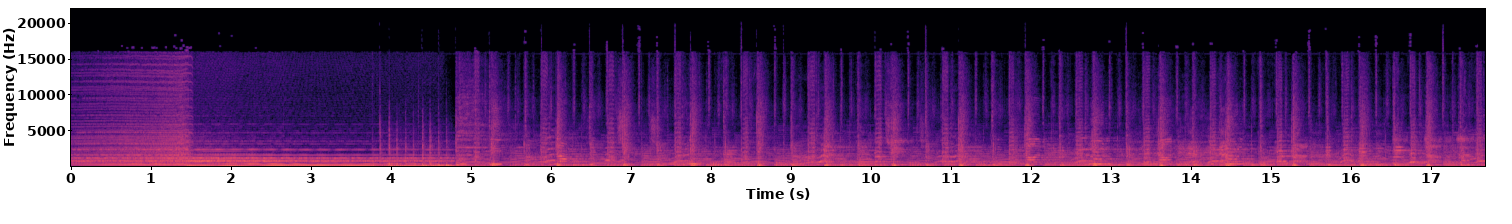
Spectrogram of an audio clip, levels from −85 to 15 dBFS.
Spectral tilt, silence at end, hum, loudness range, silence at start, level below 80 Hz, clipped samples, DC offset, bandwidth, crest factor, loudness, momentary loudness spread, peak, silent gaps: -5 dB/octave; 0 s; none; 4 LU; 0 s; -36 dBFS; under 0.1%; under 0.1%; 19 kHz; 18 dB; -23 LUFS; 6 LU; -6 dBFS; none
